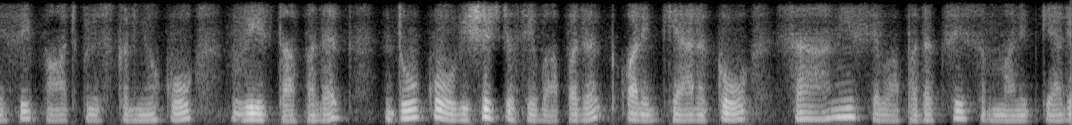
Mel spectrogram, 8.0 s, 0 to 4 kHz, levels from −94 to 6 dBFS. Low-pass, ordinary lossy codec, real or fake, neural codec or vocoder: 3.6 kHz; Opus, 64 kbps; fake; codec, 24 kHz, 0.5 kbps, DualCodec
